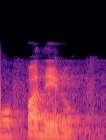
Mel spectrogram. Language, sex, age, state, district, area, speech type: Kannada, male, 18-30, Karnataka, Chikkaballapur, urban, read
